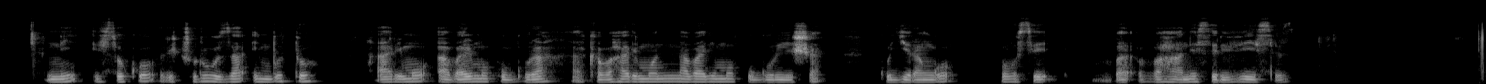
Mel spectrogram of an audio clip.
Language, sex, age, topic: Kinyarwanda, male, 18-24, finance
